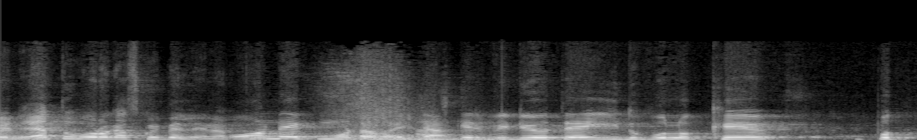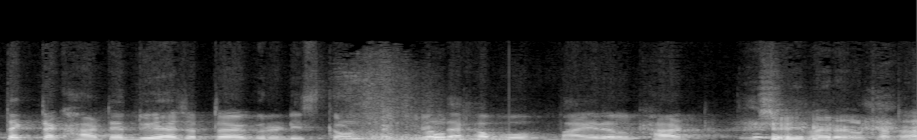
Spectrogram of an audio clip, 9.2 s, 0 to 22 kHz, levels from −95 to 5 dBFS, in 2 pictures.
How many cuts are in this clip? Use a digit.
2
